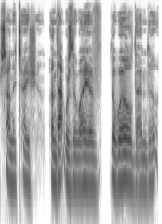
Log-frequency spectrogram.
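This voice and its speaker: A man in his seventies from Wales with a slightly husky voice, chatting through memories in an anecdotal way with dry asides. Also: mid-range voice, steady tone, moderate pace, a little mellow, no room sound. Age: 70s. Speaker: podcast guest, civic society member. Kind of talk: conversational reminiscence. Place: podcast studio.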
